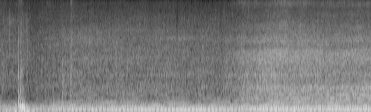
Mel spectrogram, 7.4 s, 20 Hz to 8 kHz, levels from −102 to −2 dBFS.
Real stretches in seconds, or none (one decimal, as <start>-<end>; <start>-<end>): 0.0-5.2; 6.6-7.4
